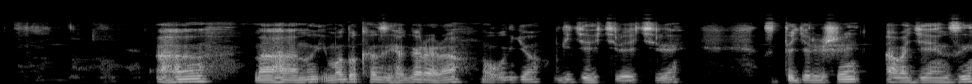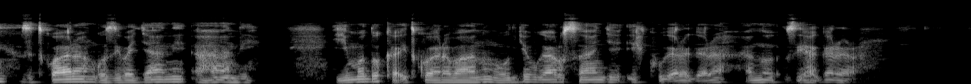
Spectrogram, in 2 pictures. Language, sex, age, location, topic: Kinyarwanda, male, 25-35, Kigali, government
